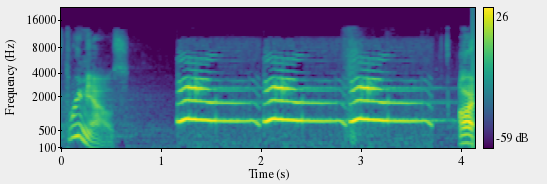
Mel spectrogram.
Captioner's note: meowing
